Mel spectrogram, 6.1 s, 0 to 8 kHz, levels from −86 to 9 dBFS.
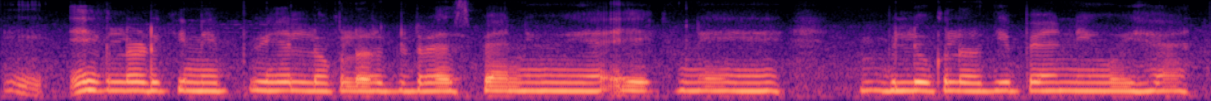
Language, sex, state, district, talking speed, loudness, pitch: Hindi, female, Haryana, Rohtak, 180 wpm, -14 LUFS, 210 Hz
